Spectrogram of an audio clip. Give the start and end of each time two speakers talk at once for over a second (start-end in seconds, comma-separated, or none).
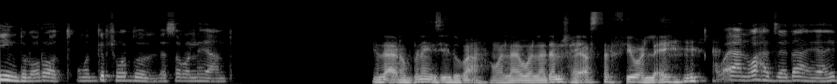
none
